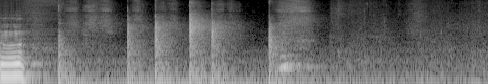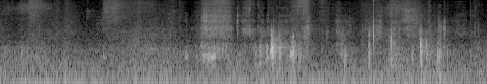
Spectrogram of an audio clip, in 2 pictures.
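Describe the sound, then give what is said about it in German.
Someone writing something down, with faint, irregular scratchy strokes that come in short bursts. A few louder knocks and rubs sit near the start, followed by quieter writing sounds. “ich kann ja das mal schreiben”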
